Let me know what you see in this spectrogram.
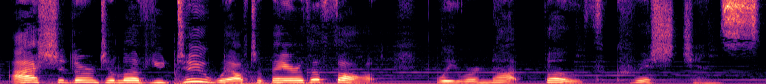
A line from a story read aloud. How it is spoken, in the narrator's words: groaned, covering her face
